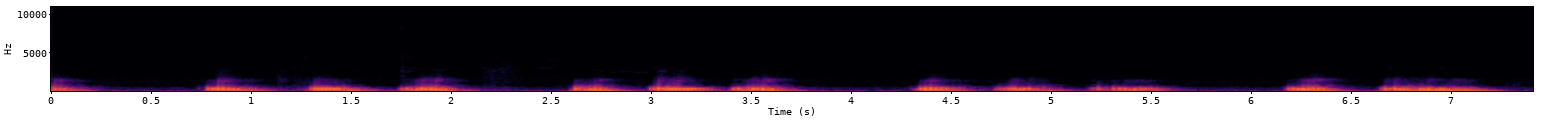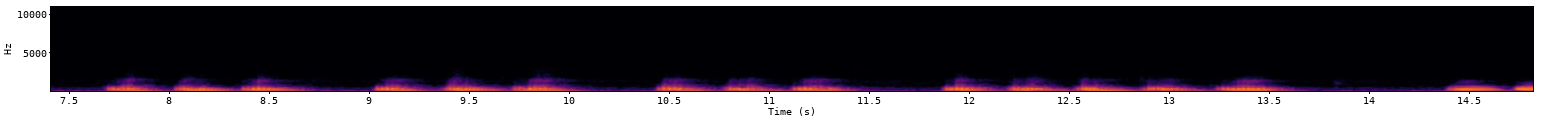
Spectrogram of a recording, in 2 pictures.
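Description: Tuba playing short, detached low notes in quick clusters of two to four, with brief pauses between the clusters.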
